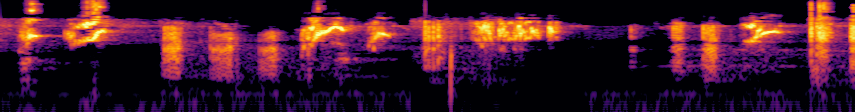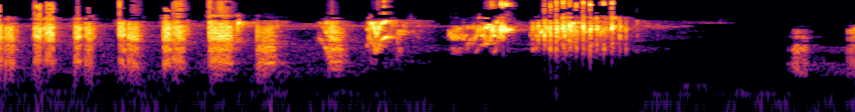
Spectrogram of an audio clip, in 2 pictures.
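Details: Javan myna singing 'gacor full isian' to stimulate stressed or quiet mynas: bursts of scratchy chatter and bright squeaks in quick sequences, a short pause near the middle, a low hum underneath.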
